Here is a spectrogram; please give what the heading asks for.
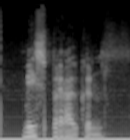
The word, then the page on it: vergewaltigen: /fɛʁɡəˈvaltiɡən/; [fɛɐ̯ɡəˈvaltʰiɡŋ̍]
